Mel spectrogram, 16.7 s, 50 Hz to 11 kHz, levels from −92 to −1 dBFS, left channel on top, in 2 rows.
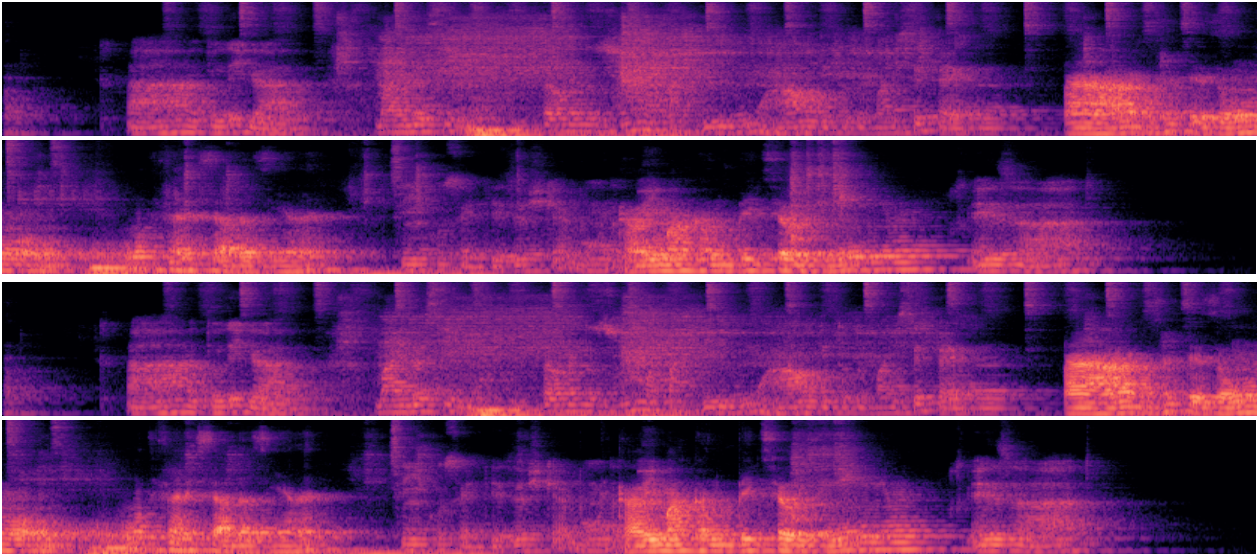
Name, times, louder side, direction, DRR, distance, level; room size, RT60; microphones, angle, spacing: voice 1, 0.8-6.8 7.2-7.6 10.9-12.9 14.7-15.6, right 1 dB, 15° right, -2 dB, 0.4 m, -37 dB
sound 1, 1.1-8.8, left 1 dB, 30° left, 1.1 m, -45 dB
sound 2, 2.1-12.0 12.4-12.7 12.9-14.5, left 1 dB, 50° left, 0.4 m, -38 dB
voice 2, 7.1-10.5 12.5-14.5, right 2 dB, 80° right, 1 dB, 0.5 m, -25 dB
2.7 x 2.2 x 3.2 m, 1.2 s
head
